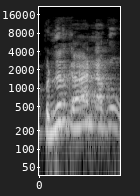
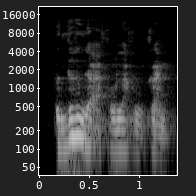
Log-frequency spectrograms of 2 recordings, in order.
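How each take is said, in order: First: High, loud insistent question; seeking self-justification. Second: Said in the usual way. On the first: Shown as a demonstration. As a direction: demand agreement, pitched way up. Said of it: "kamu sedang mencari pembenaran". (menuntut dibenarkan) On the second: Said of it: "Tahu nggak bedanya?".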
